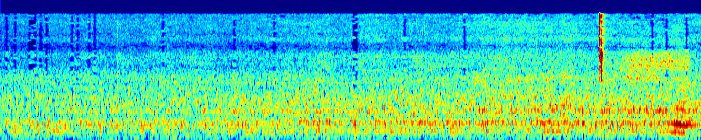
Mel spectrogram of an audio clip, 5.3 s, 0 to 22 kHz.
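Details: Package honey bees installed into a hive in May 2013 give a continuous, even droning buzz from a mass of bees, with a single short click near the end.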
